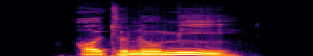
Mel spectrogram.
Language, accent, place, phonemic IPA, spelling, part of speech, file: German, Germany, Berlin, /aʊ̯totoˈmiː/, Autotomie, noun, De-Autotomie.ogg
- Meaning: autotomy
